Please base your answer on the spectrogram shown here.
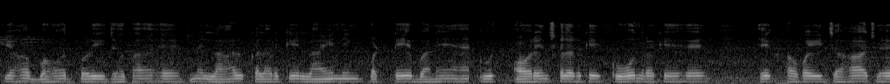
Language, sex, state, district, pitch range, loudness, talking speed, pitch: Hindi, male, Maharashtra, Pune, 125-135 Hz, -34 LUFS, 155 wpm, 130 Hz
